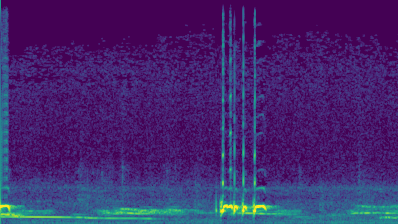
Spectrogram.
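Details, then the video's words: Wild zebra dove heard in nature, used as a lure sound: a brief burst of three or four soft, low cooing notes near the middle, amid steady, drawn-out tones and faint background hum. "suara pikat burung perkutut di alam"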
